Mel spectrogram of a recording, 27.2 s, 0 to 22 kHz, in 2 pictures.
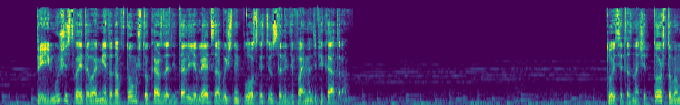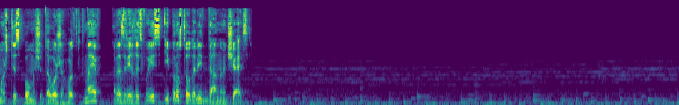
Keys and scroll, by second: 2.8 ctrl+shift+x, 4.6 ctrl+shift+x, 5.2 Escape, 5.8 ctrl+shift+x, 8.6 space, 10.2 space, 12.0 ctrl+shift+x, 21.8 space, 26.9 Delete.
